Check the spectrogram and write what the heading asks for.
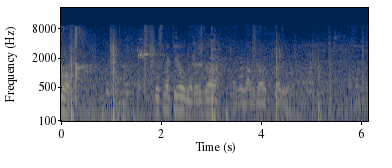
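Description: A nohejbal ball being kicked and bouncing on a clay court during a rally: about four sharp knocks spread over a few seconds, with faint voices calling in between.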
